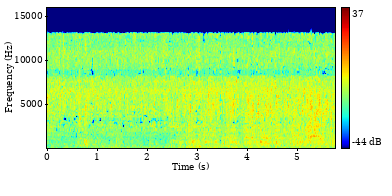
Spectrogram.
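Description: Steady hissing noise of a railway coach factory workshop. Faint thin machine tones come in during the second half.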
